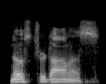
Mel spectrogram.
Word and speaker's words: Nostradamus: Nostradamus.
